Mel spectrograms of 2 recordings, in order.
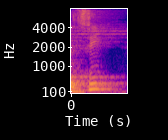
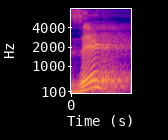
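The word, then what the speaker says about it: Z: पढ़ते हैं, जेड एंड जी, लेकिन ये दोनों सही हैं। जेड ब्रिटिश के लोग पढ़ते हैं और जी अमेरिकन के लोग पढ़ते हैं, यानी कि दोनों का प्रोनाउंसिएशन ठीक है, जेड और जी।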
